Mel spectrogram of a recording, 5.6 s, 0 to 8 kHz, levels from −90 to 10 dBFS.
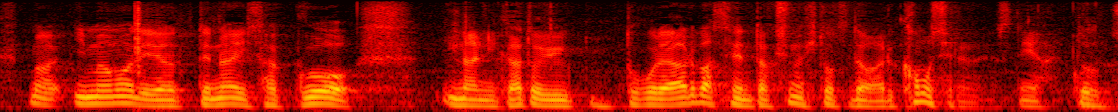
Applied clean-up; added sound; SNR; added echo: none; none; none; none.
